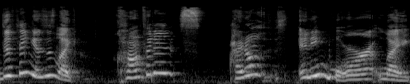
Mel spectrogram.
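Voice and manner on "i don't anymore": voice cracking, much higher, slower. Talking about confidence, the speaker's voice suddenly cracks: voice cracking. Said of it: "oh, my voice just cracked".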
